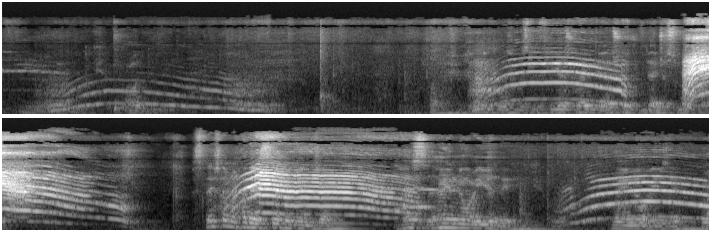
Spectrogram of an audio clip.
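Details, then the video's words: Angry domestic cat with a loud voice yowling in rising-then-falling wails, the loudest in the middle, mixed with people talking in a small indoor room. "this cat has the loudest voice when it's angry"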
